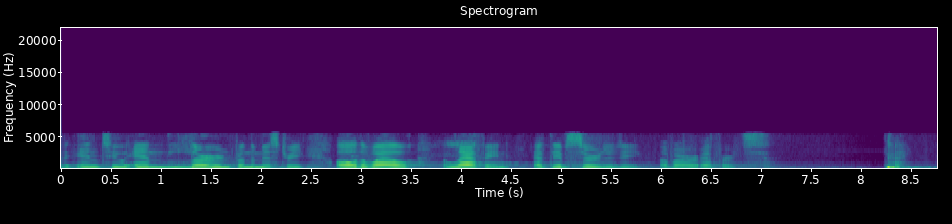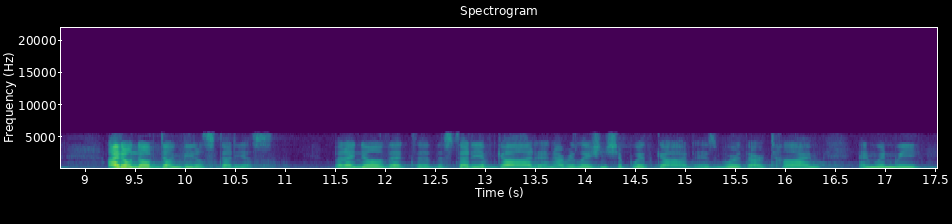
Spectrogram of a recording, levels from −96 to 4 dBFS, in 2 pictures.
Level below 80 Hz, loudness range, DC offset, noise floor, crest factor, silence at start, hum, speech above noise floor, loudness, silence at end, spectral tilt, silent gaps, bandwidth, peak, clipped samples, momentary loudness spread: -42 dBFS; 11 LU; under 0.1%; -72 dBFS; 28 dB; 0 s; none; 42 dB; -29 LUFS; 0.2 s; -9 dB/octave; none; 5.8 kHz; -2 dBFS; under 0.1%; 18 LU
